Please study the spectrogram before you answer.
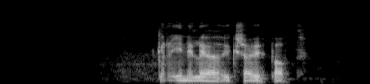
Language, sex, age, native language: Icelandic, male, 20-29, Icelandic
